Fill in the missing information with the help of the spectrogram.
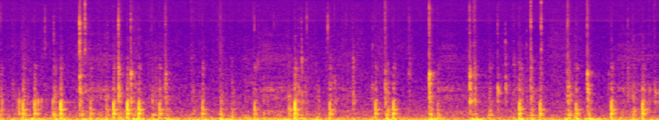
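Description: Fingertips of both hands press and tap the keys of a grey plastic stenotype keyboard with a hollow housing while typing. The result is a quiet, uneven stream of quick, dry clicks and taps with a low, hollow thump and almost no ring.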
